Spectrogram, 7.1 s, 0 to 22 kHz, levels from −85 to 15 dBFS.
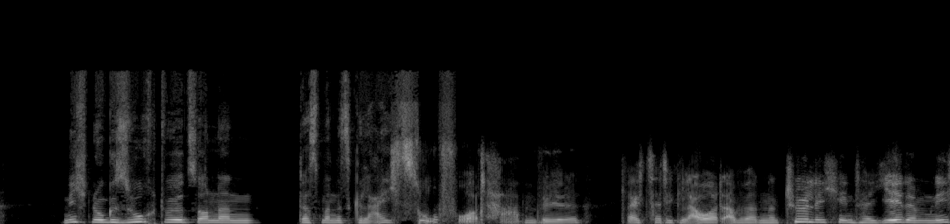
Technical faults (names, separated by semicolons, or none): call bitrate drop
